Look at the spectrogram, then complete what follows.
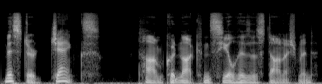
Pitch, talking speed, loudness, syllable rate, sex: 85 Hz, 150 wpm, -20 LUFS, 4.5 syllables/s, male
